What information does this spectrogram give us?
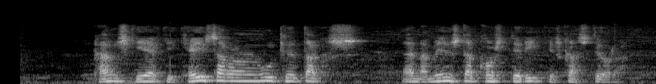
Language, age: Icelandic, 70-79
